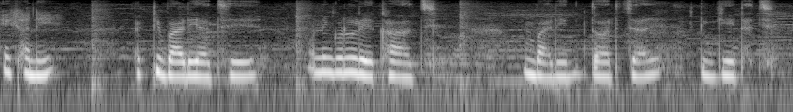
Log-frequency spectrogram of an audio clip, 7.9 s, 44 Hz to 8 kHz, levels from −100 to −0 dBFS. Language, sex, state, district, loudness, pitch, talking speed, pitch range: Bengali, female, West Bengal, Dakshin Dinajpur, -18 LUFS, 235 Hz, 90 wpm, 225-260 Hz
